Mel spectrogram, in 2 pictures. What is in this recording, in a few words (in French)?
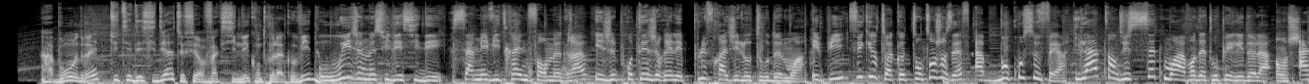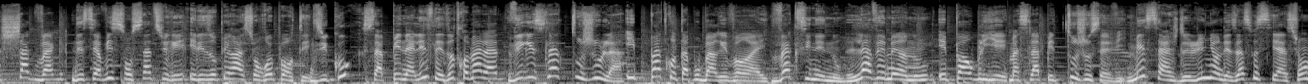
spot radio promotion vaccination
